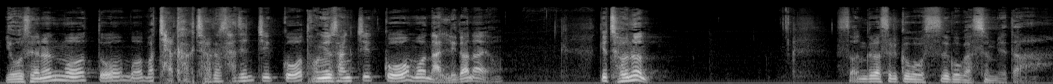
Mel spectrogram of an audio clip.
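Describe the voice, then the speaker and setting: A man's voice: a little high, measured pace, vocal fry, pauses often, breathy edge. A middle-aged man preaching a sermon as pastor, telling a personal story in a conversational way and asking the congregation questions.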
